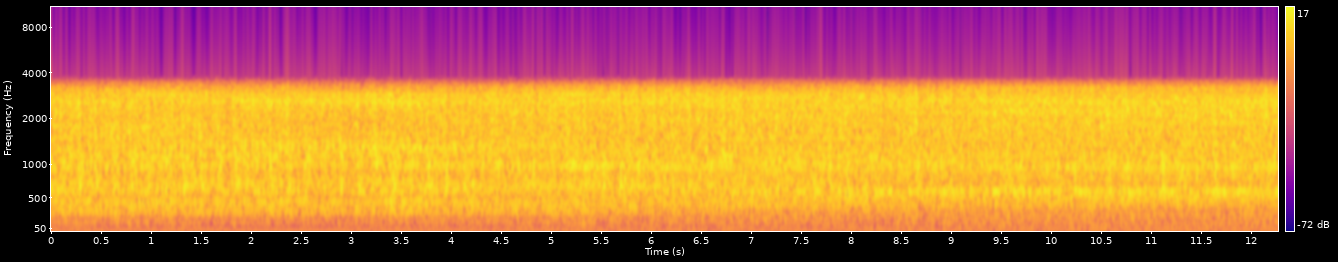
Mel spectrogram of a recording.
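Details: Infiniti G35x at idle right after an oil change: light, fairly quick ticking knock about three per second from the engine bay over a thin engine sound; knock/ping at idle, cause unknown.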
